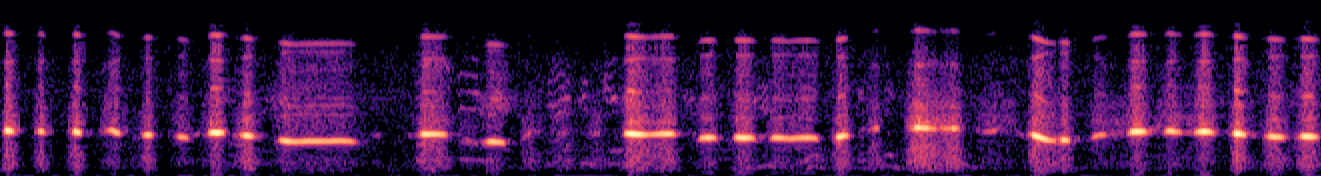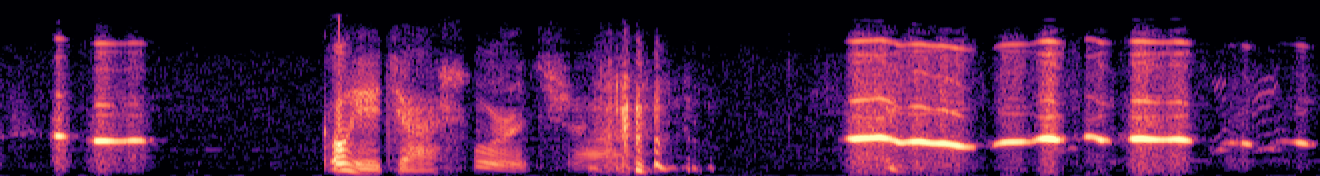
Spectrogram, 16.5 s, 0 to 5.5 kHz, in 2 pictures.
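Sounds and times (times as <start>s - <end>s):
person whistling a bouncy melody: 0.0s - 9.2s, 13.5s - 16.5s
speech: 10.4s - 12.6s.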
